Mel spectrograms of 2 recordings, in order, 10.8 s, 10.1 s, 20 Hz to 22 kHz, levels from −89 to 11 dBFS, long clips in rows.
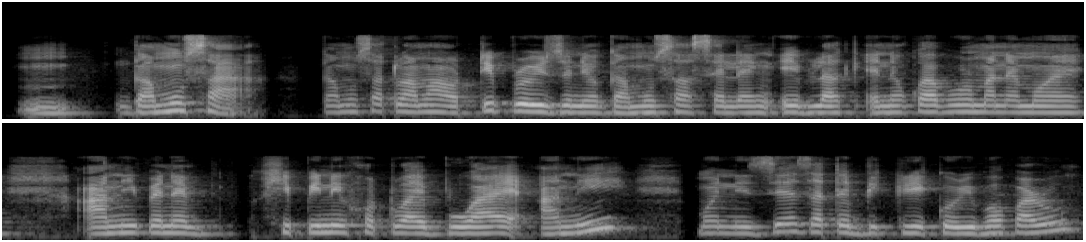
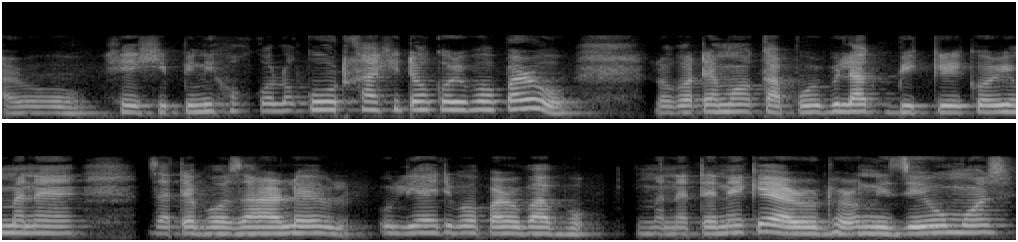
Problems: background sounds at intervals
